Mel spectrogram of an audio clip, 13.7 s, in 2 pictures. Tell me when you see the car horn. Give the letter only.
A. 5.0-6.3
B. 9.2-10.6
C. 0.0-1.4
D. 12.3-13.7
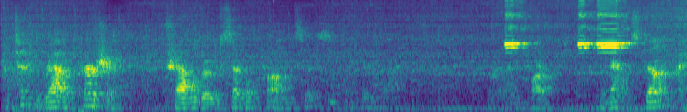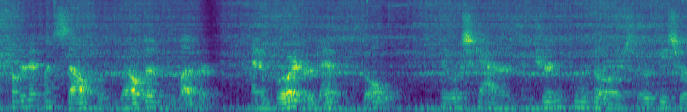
A.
